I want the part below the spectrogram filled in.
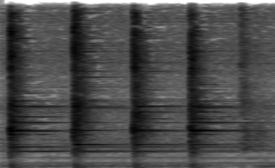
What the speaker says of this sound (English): I wanted to just have one more little straighten and alignment tap all the way around this thing one time here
